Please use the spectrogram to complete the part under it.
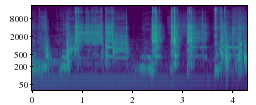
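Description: A sewing machine stitches the inseam of high-waisted shorts at a half-inch seam, finishing with a backstitch. It runs in several loud bursts of rapid mechanical stitching with short pauses between them.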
